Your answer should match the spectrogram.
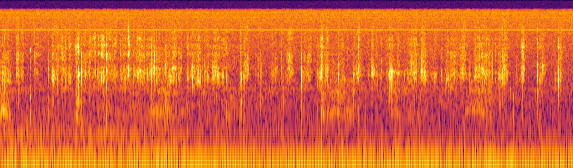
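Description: Thinned carpenter's wood filler being stirred in a small cup: faint, irregular little clicks and scrapes of the tool against the cup, over a low steady hum.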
